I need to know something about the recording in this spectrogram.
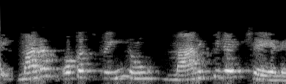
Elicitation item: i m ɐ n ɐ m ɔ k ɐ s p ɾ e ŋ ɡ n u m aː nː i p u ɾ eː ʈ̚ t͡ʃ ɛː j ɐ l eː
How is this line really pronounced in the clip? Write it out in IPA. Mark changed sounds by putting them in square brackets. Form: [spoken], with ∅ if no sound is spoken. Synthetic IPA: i m ɐ n ɐ m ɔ k ɐ s p ɾ [i] ŋ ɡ n u m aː [n] i p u [l] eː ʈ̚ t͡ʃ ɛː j ɐ l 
